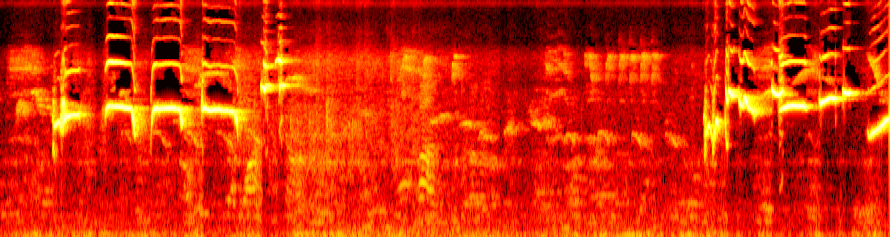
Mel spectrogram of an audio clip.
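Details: Oriental magpie-robin singing: loud, clear whistled notes held steady then sliding, in bursts during the first three seconds and again near the end, with a quieter stretch of faint chirps between.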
